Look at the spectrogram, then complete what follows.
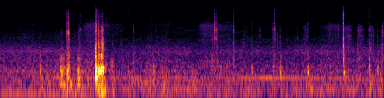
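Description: Clicks and knocks of a boat paddle being handled and fitted against an inflatable boat and its paddle holder. A few scattered clicks, with the loudest knock about two seconds in.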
